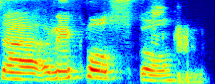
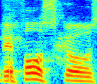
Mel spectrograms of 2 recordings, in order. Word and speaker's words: Refosco: And just to clarify, it's Refosco. That's So how you say it in Italian. Refosco.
